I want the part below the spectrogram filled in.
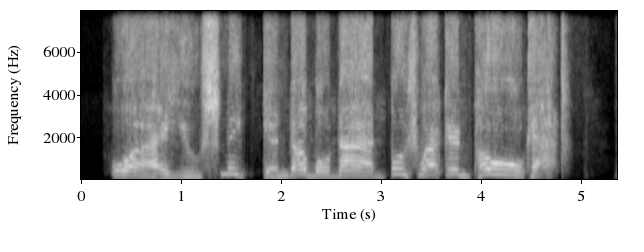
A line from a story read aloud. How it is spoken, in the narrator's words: the old Westerner bellowed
